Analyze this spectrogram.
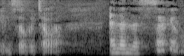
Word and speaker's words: SOHCAHTOA: So we have a nice little memory trick down here, which I call SOHCAHTOA.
